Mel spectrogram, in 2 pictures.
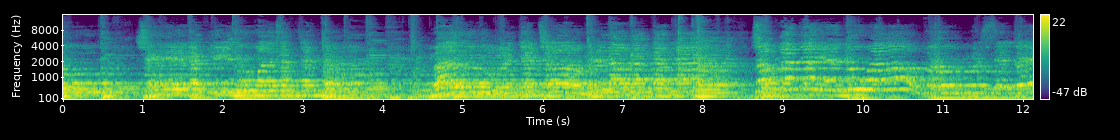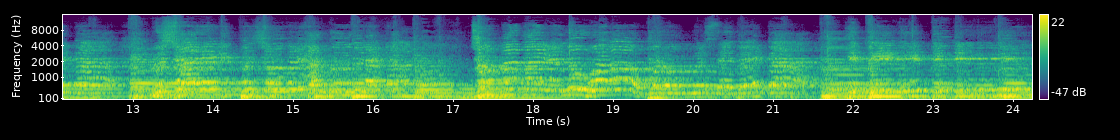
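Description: Live song played on several strummed acoustic guitars, with a group of voices singing the melody together over them.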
